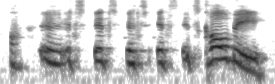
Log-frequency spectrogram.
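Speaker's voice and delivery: high-pitched mock sobbing, halting repeats; retold sobbing stammer. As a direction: imitate a caller struggling to get the name out. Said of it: "she couldn't stop, like, sobbing".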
